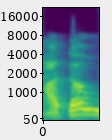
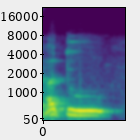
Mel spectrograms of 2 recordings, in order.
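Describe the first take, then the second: First: An 'a' vowel follows the d sound. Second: A 'u' vowel follows the d sound. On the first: The speaker calls it right. "Dalnya tetap fathah" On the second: The speaker calls it wrong. "bukan hadu"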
